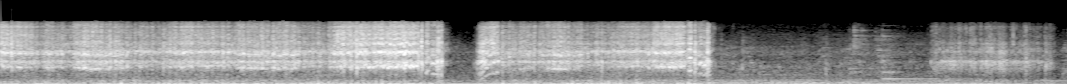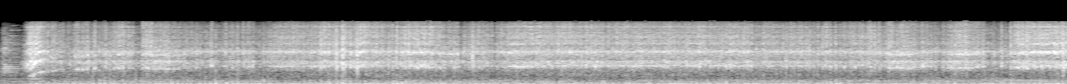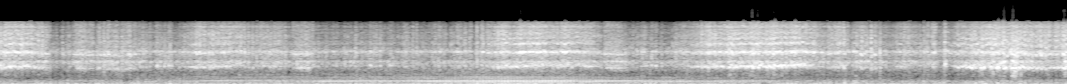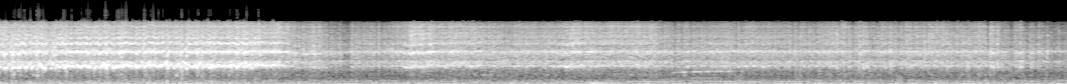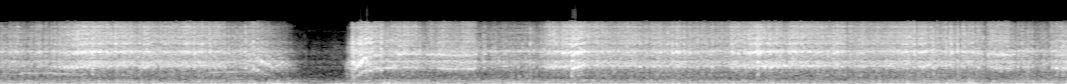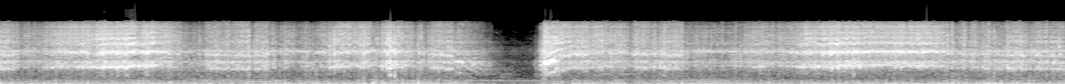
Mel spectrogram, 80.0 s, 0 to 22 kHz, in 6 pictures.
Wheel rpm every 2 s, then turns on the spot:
220, 220, 190, 140, 130, 0, 10, 160, 230, 230, 230, 230, 230, 220, 220, 230, 230, 220, 220, 220, 190, 200, 220, 230, 230, 230, 230, 230, 140, 150, 230, 230, 230, 220, 220, 220, 110, 190, 220, 220.
72-74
